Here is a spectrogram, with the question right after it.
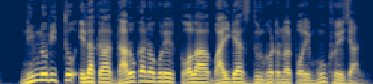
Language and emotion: Bengali, neutral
